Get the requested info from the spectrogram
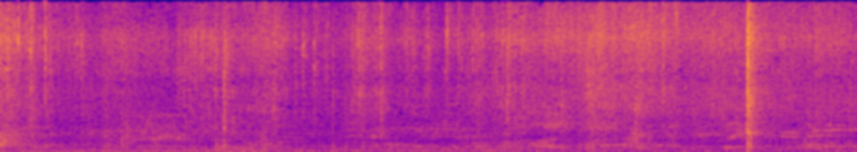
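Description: Indistinct voices over steady store background noise, with one sharp click about five and a half seconds in.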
